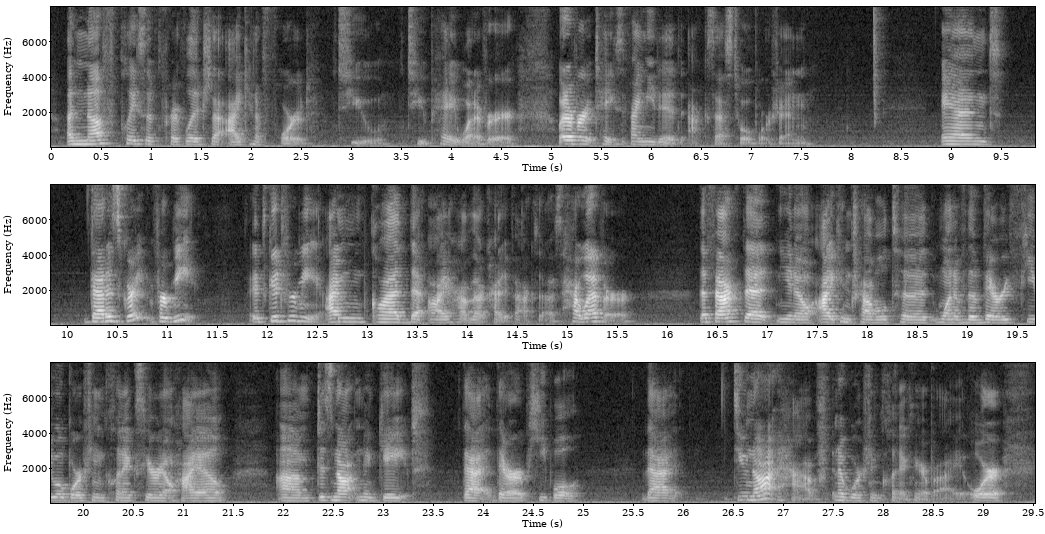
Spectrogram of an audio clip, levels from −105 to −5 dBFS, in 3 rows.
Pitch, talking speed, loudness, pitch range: 175 Hz, 155 wpm, -27 LUFS, 160-190 Hz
